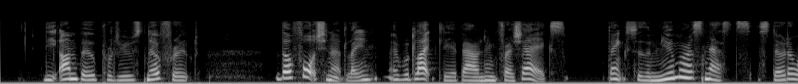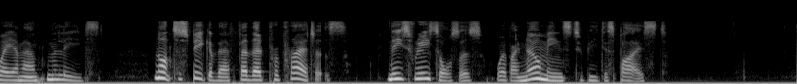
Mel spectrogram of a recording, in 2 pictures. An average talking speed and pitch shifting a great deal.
Yes: average, 150 wpm; wide, 5.7 semitones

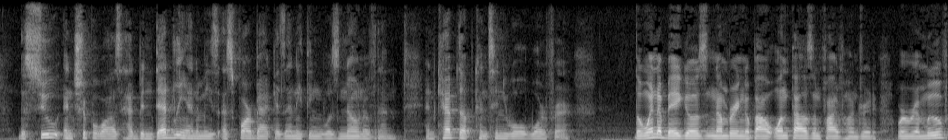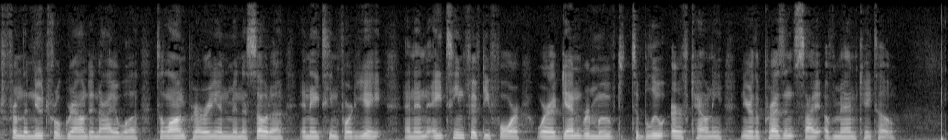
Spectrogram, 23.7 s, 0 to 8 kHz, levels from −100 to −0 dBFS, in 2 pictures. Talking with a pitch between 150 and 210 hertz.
No: low, 125 Hz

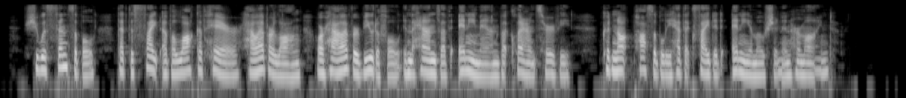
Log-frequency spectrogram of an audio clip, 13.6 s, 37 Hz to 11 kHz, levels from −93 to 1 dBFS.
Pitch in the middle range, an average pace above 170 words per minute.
No: medium, 165 Hz; average, 155 wpm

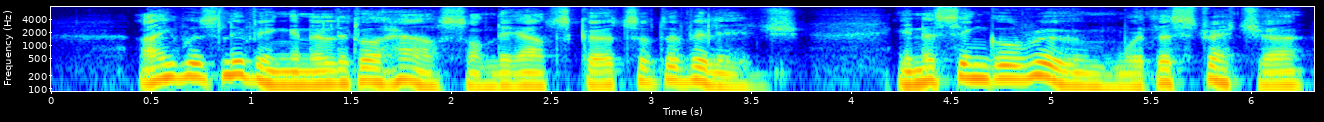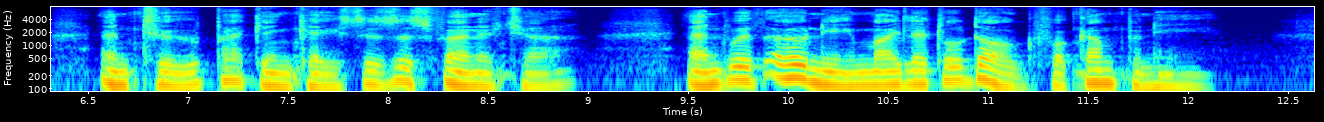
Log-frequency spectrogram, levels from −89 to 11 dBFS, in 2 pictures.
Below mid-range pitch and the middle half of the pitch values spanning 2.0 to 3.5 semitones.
No: low, 125 Hz; average, 5.1 semitones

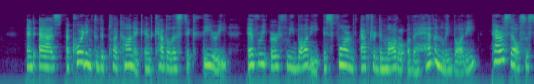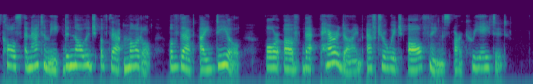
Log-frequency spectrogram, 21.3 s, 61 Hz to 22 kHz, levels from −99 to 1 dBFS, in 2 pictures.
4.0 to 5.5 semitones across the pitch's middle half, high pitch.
No: average, 3.5 semitones; high, 205 Hz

